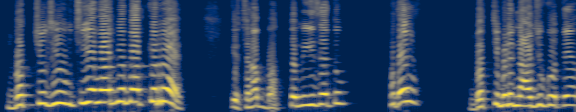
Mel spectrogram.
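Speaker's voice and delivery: a hint of a stern father scolding his son. Dad scolding his son for shouting at the kids, mock stern. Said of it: "अब वो मुझे कहते हैं".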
